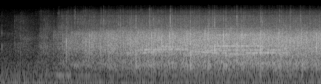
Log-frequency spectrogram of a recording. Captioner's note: audience applauding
